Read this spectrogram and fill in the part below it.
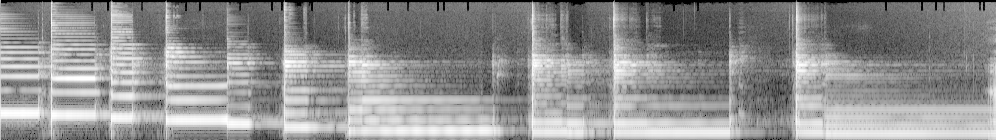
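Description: Electric guitar plays the first solo of a song, a run of sustained picked notes with slides down the neck and wavering vibrato, bright and distorted with reverb, loud and alone.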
